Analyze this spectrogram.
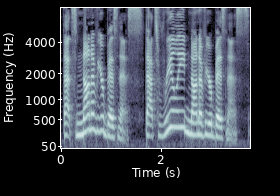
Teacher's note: The falling tone communicates that you want them to drop this topic of conversation immediately.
